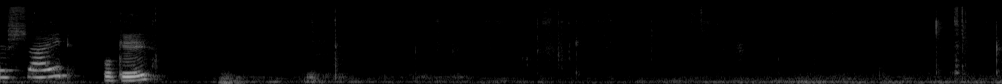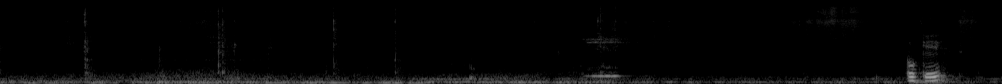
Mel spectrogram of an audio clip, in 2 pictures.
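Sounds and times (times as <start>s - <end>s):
paper rustling and crinkling: 1.4s - 14.3s.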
